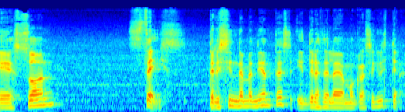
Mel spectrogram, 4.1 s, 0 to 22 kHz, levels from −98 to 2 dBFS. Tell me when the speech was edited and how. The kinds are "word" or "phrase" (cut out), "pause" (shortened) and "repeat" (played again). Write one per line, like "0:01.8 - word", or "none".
none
